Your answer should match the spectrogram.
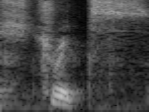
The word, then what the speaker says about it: Streaks: in Snapchat, and I made sure that I pronounced that properly. I think it's called Strix.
